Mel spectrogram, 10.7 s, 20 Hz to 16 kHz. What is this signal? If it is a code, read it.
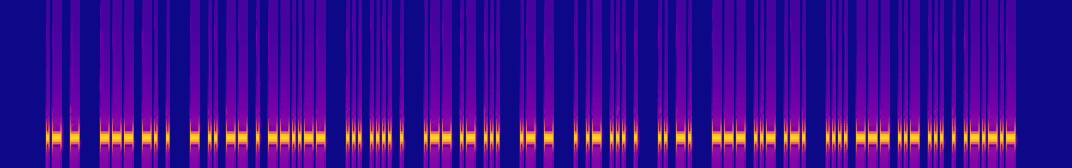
Morse code, heard as a keyed tone, about 40 wpm, 700 Hz. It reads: AT ONE TIME, SHE WAS AT EASE IN OUR HOUSE.
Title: Sentences from Top 1000 Words - Review Part 1 - 40wpm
